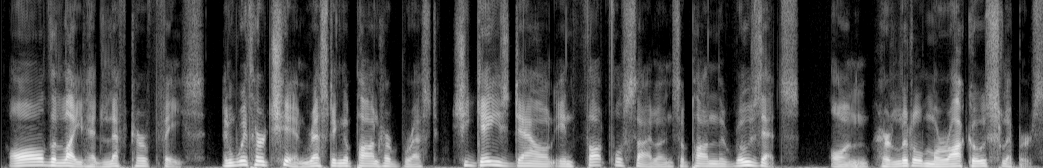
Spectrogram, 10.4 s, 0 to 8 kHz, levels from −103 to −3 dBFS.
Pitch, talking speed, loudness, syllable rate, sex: 115 Hz, 165 wpm, -19 LUFS, 4.3 syllables/s, male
